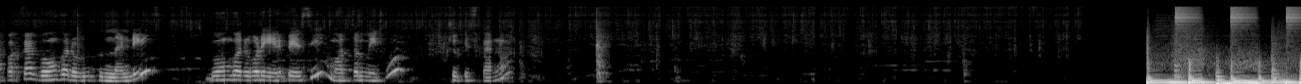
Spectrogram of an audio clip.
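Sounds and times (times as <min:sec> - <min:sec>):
meat sizzling in a frying pan: 0:00.0 - 0:10.9
electronic music with steady beat: 0:11.5 - 0:13.0.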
